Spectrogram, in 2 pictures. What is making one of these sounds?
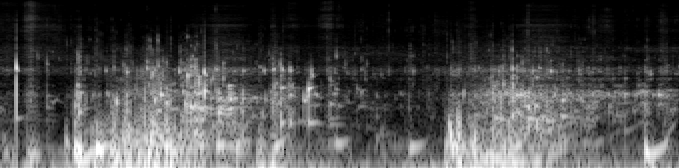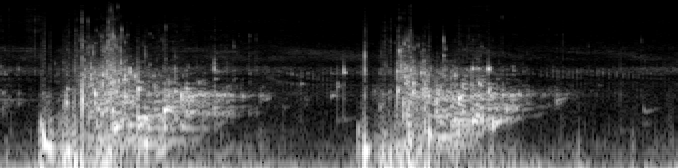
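Air bubbles from a diver's breathing gurgle and rumble loudly underwater in repeated bursts.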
